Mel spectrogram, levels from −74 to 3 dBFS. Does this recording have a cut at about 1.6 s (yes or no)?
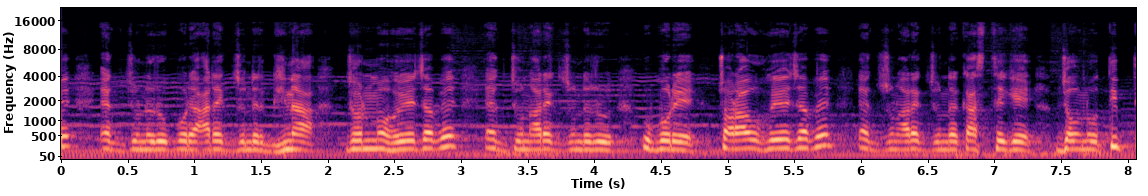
no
